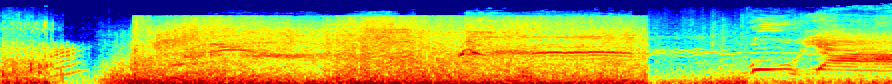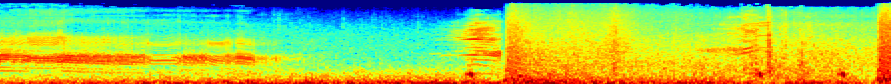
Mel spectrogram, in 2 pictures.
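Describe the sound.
A methane explosion set off behind barricades at a waste field: a sudden loud blast, then a sustained roaring, crackling rumble that lasts throughout, with voices shouting over it.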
